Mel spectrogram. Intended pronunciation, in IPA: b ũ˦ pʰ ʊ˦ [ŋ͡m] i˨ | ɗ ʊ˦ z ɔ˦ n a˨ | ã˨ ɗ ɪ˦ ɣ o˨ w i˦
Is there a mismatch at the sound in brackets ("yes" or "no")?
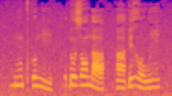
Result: yes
